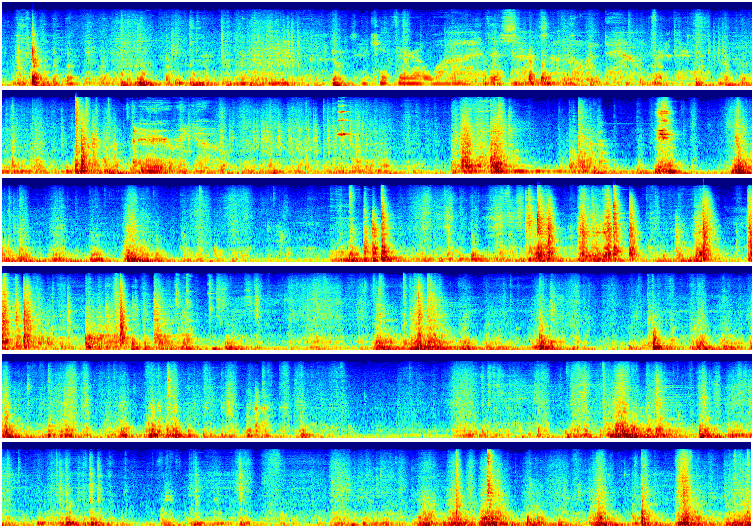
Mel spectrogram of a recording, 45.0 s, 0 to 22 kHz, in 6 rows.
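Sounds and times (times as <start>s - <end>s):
water heater scraping: 0.0s - 14.6s.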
